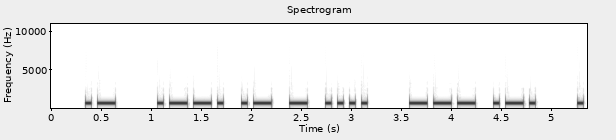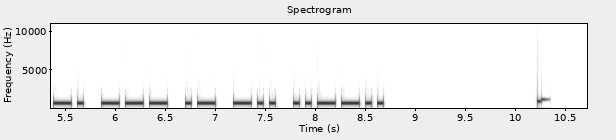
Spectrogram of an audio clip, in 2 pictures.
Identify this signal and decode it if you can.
Morse code, heard as a keyed tone, about 19 wpm, 700 Hz. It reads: A PATH OR ROAD?
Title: Sentences from Top 1400 Words 20wpm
